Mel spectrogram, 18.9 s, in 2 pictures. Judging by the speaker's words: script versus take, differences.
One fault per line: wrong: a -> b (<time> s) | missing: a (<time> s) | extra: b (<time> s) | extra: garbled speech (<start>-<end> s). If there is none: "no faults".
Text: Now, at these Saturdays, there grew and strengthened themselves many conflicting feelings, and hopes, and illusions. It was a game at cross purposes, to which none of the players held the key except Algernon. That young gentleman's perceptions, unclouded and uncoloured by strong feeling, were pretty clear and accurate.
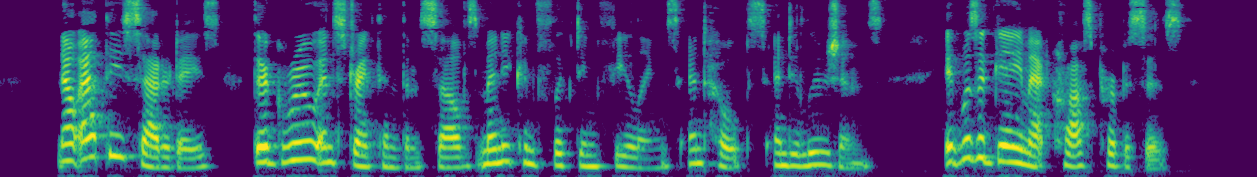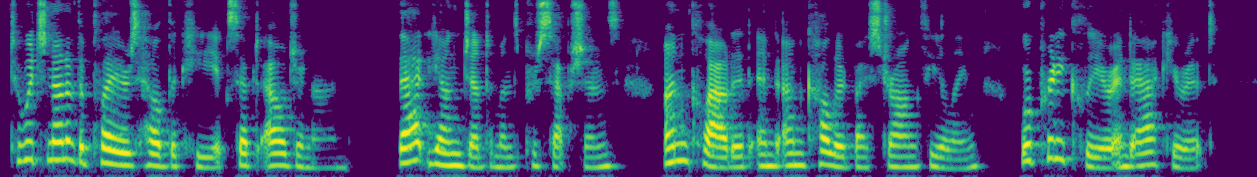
no faults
